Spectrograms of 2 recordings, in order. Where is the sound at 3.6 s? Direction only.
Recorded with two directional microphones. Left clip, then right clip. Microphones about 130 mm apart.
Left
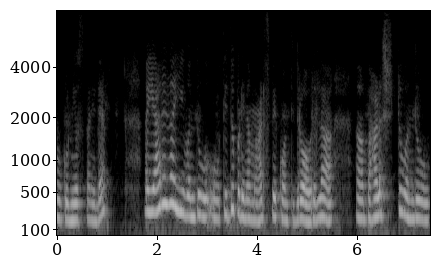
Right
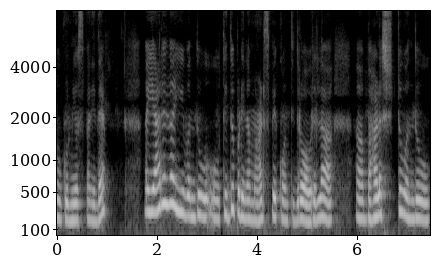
55° right (ahead or behind).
